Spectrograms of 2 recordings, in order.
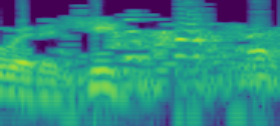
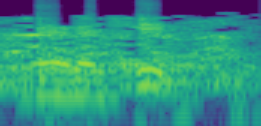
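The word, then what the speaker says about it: בראשית: ¿Alguien se acuerda cómo se dice en hebreo? No, Shibirichibi, no, Bereshit. Bereshit.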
